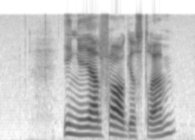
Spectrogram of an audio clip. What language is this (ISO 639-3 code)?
swe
